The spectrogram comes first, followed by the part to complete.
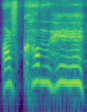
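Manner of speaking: halting, bad documentary presenter impression; David Attenborough. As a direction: badly impersonate a wildlife presenter, pausing grandly. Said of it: "We are fucking shit at doing accents".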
